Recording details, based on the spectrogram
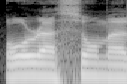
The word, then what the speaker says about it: Aura Soma: There's one I read around Aura Soma Level 3 Practitioner. Is that pronounced right? – Yeah, that's perfect.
